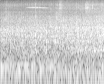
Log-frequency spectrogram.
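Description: A truck engine growls as it drives slowly over gravel.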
